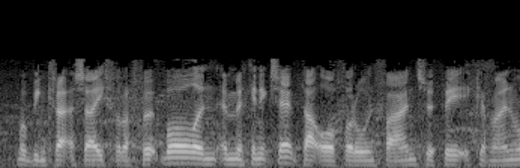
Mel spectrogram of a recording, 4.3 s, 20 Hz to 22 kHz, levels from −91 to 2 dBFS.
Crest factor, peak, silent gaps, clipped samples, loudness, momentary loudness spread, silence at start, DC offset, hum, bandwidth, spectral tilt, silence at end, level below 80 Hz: 18 dB; -8 dBFS; none; under 0.1%; -27 LUFS; 7 LU; 0 s; under 0.1%; none; 5.4 kHz; -3 dB/octave; 0 s; -60 dBFS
